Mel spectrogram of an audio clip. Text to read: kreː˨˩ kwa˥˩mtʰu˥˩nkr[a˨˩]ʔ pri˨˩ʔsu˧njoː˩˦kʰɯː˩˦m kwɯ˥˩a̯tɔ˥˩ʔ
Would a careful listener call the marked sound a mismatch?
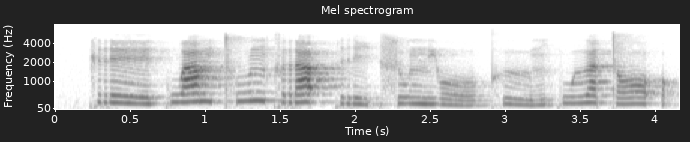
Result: yes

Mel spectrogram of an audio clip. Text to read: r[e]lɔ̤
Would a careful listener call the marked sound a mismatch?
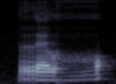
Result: yes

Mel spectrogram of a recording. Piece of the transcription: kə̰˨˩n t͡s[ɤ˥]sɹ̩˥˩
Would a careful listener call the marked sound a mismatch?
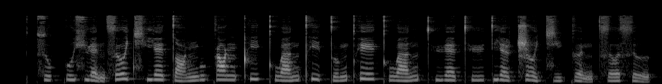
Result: no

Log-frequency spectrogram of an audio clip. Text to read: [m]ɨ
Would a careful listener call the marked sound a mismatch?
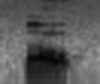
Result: no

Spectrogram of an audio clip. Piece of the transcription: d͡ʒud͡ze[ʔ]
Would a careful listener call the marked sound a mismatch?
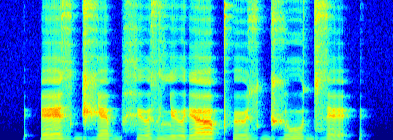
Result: no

